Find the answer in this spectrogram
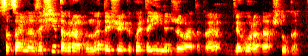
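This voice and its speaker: There is noticeable background noise. Over it, a man speaks at a high pitch. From Donbas, Ukraine (Horlivka). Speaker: university chemistry lecturer. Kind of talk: casual interview.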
